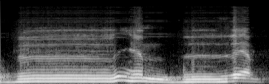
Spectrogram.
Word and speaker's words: them: Just pretend there's about 3 H's. You go them. Whoop. Yeah, so you go them, okay? Put your tongue out. and make that sound like a mosquito in your ear.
